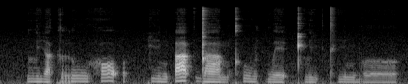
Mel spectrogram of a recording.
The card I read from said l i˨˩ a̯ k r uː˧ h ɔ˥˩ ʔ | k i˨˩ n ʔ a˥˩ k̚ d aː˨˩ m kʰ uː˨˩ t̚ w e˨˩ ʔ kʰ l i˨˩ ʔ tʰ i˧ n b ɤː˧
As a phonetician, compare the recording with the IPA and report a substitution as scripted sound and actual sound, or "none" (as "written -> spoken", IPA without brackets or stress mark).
none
